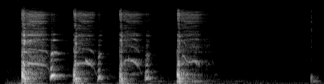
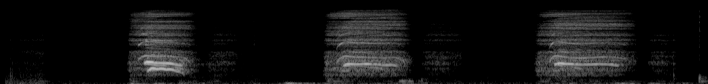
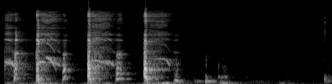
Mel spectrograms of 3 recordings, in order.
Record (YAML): three_cough_length: 3.2 s
three_cough_amplitude: 25839
three_cough_signal_mean_std_ratio: 0.36
exhalation_length: 7.1 s
exhalation_amplitude: 10181
exhalation_signal_mean_std_ratio: 0.44
cough_length: 3.3 s
cough_amplitude: 26028
cough_signal_mean_std_ratio: 0.35
survey_phase: alpha (2021-03-01 to 2021-08-12)
age: 45-64
gender: Female
wearing_mask: 'No'
symptom_none: true
smoker_status: Ex-smoker
respiratory_condition_asthma: true
respiratory_condition_other: false
recruitment_source: REACT
submission_delay: 1 day
covid_test_result: Negative
covid_test_method: RT-qPCR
